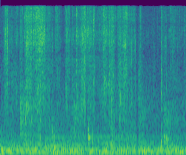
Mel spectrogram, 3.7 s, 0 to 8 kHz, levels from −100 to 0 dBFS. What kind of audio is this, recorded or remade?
recorded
